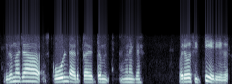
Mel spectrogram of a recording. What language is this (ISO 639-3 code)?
mal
